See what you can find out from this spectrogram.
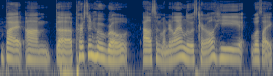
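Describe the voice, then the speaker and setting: On a very clean recording with a silent background, a woman speaks at a medium pitch in a plain, everyday voice. Her pace is moderate, with ordinary pitch variation. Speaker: podcast host and photographer. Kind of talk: casual chat.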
